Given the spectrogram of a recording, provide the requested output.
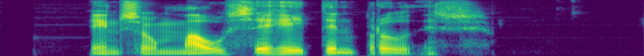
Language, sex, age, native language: Icelandic, male, 20-29, Icelandic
